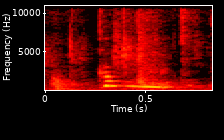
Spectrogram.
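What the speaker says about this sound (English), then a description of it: "Also, we have a puppy." A young puppy gives one thin, wavering whimper that slides downward, close but quiet, in an otherwise calm indoor room.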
